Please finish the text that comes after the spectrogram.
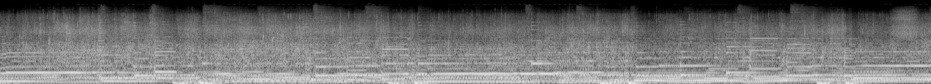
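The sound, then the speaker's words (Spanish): A large church audience claps loudly and steadily for several seconds as applause to the Lord, a dense wash of applause with sustained musical tones underneath and no talking. “Le damos un fuerte aplauso al Señor.”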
